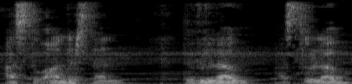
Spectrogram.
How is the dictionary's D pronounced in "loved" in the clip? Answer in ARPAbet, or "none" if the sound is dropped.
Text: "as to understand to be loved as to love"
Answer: none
